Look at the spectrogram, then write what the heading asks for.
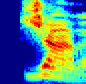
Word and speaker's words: Jana: Just like my name is Jana. It's not Jana, Johanna, Jana, whatever y'all want to call me. It's not that. I don't care how it's spelled and how you think it should be pronounced. I'm telling you the correct pronunciation of my name.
